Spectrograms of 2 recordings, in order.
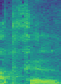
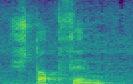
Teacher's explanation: não vira uma fricativa total, vira uma africada, uma intermediária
